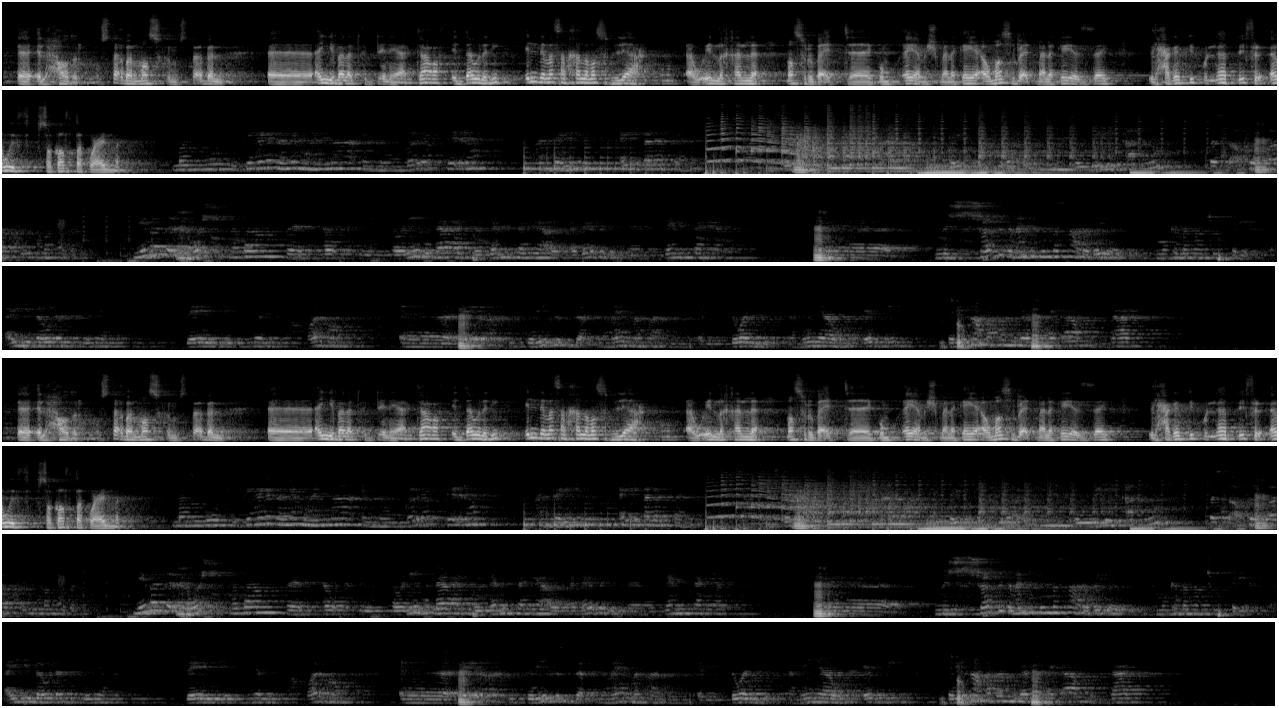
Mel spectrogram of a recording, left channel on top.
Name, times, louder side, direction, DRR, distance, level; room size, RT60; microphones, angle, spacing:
voice 1, 0.2-2.2 2.7-11.1 11.5-13.9 20.7-20.9 25.3-25.4 27.3-27.4 33.6-33.8 42.8-42.9 48.5-48.7, equal, 5° left, 10 dB, 0.4 m, -24 dB
voice 2, 14.5-17.6 18.1-18.6 18.9-19.7 20.1-24.4 24.8-26.3 26.8-32.7 33.6-34.4 34.8-39.7 40.1-41.7 42.2-47.3 47.7-49.5, right 1 dB, 70° right, -1 dB, 2.6 m, -41 dB
sound 1, 18.0-25.6 26.3-26.8 27.3-27.9 29.2-29.3 30.0-30.3 32.5-32.6 34.9-35.0, left 1 dB, 25° left, 0.9 m, -36 dB
14.5 x 8.2 x 6.1 m, 1.2 s
head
